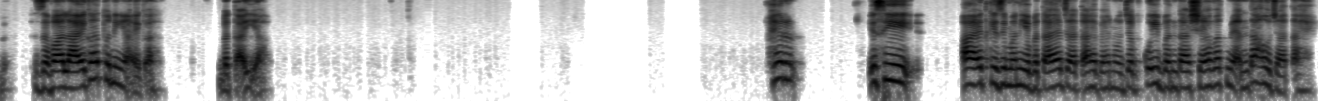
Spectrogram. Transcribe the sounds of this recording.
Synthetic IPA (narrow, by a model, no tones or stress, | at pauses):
zɐʋaːlaːeːɡat̪onɐɦĩa̰ːḛːɡa | bɐt̪a̰ːḭja̰ː | pʰɪɾ | ɪsi | aːjət̪kizɪmənjebɐt̪aːjad͡ʒaːt̪aɦɛbɛɦnũd͡ʒɐb̚koːibɐ̃nd̪aʃɛɦʋət̪mẽɐ̃nd̪aɦod͡ʒaːt̪aɦɛː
